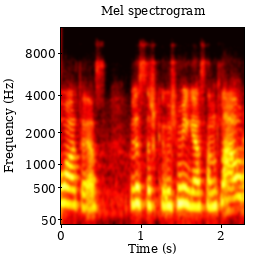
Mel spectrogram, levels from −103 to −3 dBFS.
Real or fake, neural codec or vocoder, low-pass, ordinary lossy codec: fake; codec, 16 kHz, 16 kbps, FreqCodec, larger model; 7.2 kHz; Opus, 32 kbps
